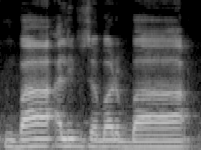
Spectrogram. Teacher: বা টা দুই ঠোঁটের ভিজা অংশে মিল করে উচ্চারণ করবেন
